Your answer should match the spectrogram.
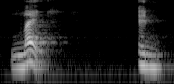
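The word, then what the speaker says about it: leí: And we know it's not le, it's lei. And how can that be two different syllables is because the I, which is a weak vowel, it has an accent mark, so it gathers its own strength enough to start its own syllable.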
